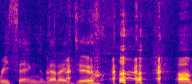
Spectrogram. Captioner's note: laughter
